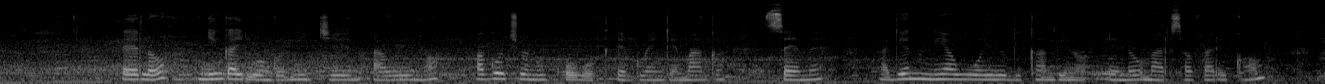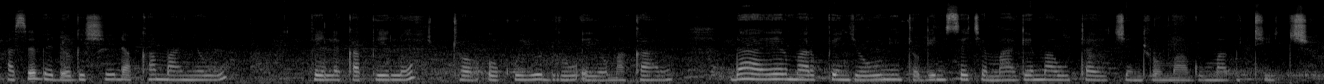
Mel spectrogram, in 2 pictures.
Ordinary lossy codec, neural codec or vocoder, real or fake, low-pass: none; none; real; none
